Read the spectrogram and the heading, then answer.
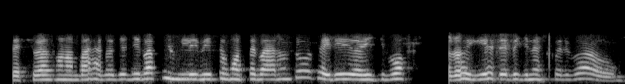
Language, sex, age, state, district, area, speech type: Odia, female, 60+, Odisha, Angul, rural, conversation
